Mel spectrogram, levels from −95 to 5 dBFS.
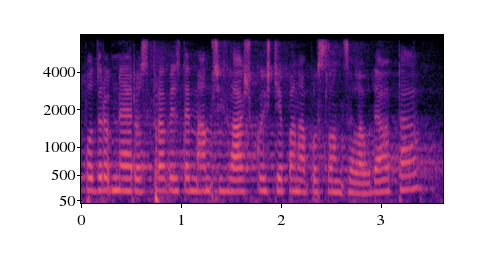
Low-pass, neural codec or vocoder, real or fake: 7.2 kHz; vocoder, 44.1 kHz, 128 mel bands, Pupu-Vocoder; fake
